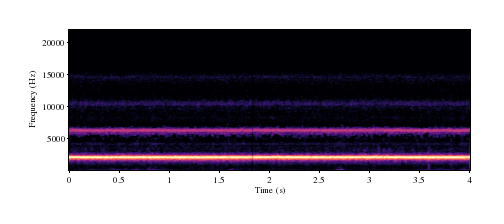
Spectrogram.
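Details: Mole cricket trill for luring other mole crickets: an even, piercing, continuous buzzing tone, steady in pitch and volume, with occasional faint low taps.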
